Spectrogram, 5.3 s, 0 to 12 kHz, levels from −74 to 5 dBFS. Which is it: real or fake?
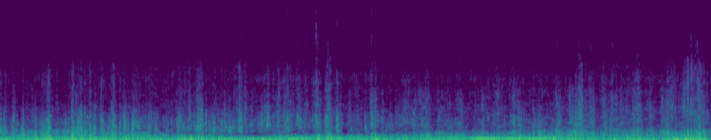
real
